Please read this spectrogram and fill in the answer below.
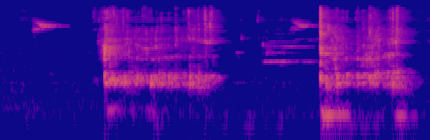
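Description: Thick blended batter sloshing and pouring from a mixer-grinder jar into a steel pot, in two bouts about a second in and near the end. A bird chirps briefly in the background.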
